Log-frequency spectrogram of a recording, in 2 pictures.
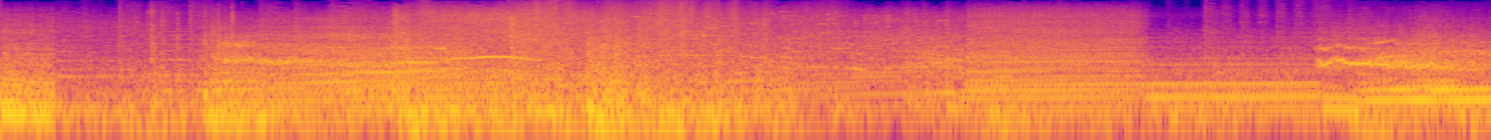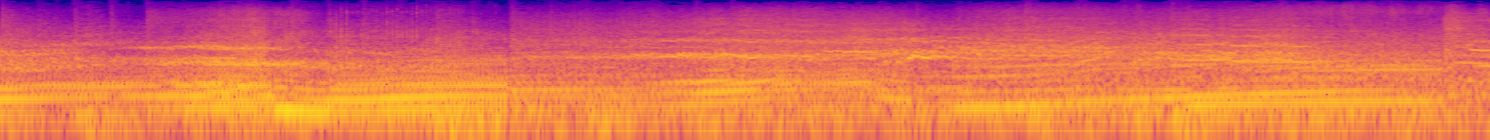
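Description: Several high-performance car engines revving hard and climbing through the gears, with tyres squealing as the cars slide through turns. It is a film car-chase soundtrack with music mixed in underneath.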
